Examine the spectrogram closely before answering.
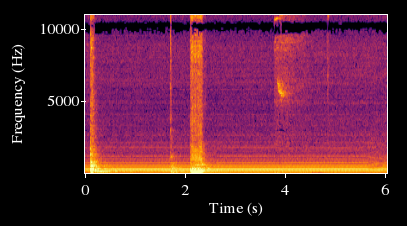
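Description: Two short bursts about two seconds apart, a resistance spot welder firing as sheet-metal tunnel panels are welded to the floor, over steady background music.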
